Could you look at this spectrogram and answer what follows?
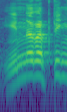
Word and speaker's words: interrupting: Interrupting you should say. After NT comes, T should not be pronounced.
